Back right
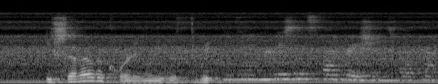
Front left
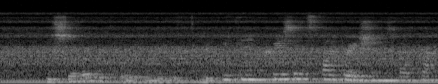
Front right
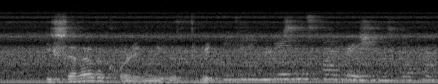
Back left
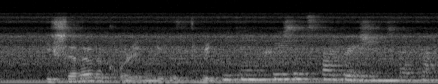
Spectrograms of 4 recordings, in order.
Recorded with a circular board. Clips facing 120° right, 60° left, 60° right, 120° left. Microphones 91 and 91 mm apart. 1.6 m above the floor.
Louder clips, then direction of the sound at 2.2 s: Front left 2 dB, back left 2 dB; 55° left.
